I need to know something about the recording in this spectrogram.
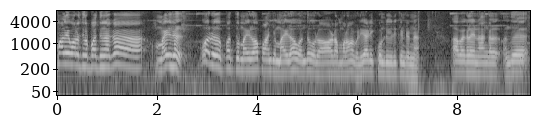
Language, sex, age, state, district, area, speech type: Tamil, male, 45-60, Tamil Nadu, Kallakurichi, rural, spontaneous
